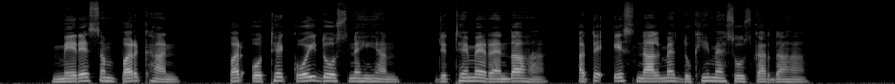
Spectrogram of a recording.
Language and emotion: Punjabi, sad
